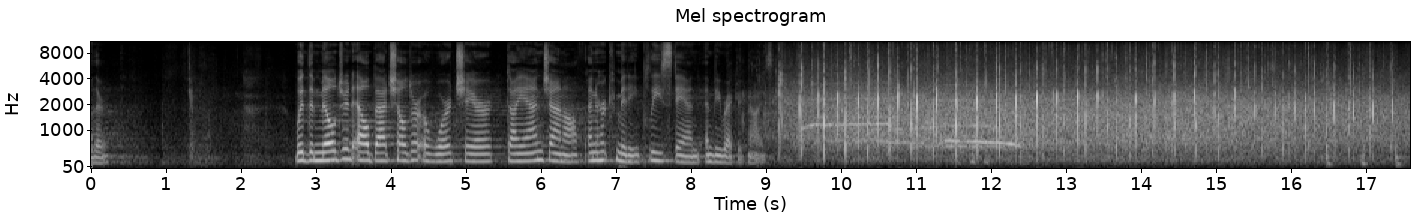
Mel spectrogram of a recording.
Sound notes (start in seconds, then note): 10.6 applause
